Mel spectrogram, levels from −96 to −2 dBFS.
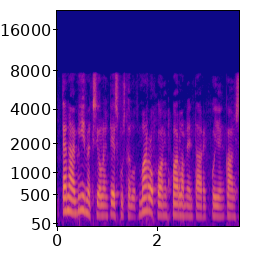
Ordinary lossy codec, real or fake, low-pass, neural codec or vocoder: none; fake; none; codec, 16 kHz, 2 kbps, FreqCodec, larger model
